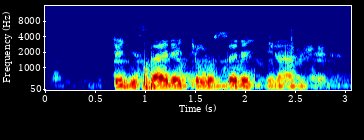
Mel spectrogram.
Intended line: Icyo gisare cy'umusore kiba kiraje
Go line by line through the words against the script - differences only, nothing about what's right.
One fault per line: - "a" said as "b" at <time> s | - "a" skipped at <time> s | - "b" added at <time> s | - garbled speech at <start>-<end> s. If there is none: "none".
- "kiba" skipped at 2.0 s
